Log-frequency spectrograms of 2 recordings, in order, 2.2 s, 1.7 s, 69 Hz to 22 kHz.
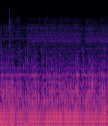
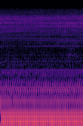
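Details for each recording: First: DIY kayak trolling motor build on battery box, running about 4 to 4.5 mph on calm water: steady low drone with a buzzy shake riding on it, cause unstated. Motor vibration. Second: DIY electric trolling motor on a kayak running at low speed setting: steady low electric hum with no knocks or grinding, running normally.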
